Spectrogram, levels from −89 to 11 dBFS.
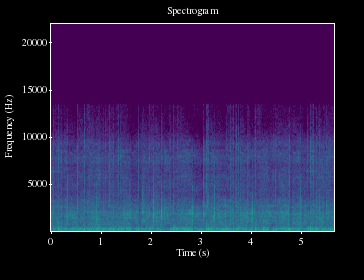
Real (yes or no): no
